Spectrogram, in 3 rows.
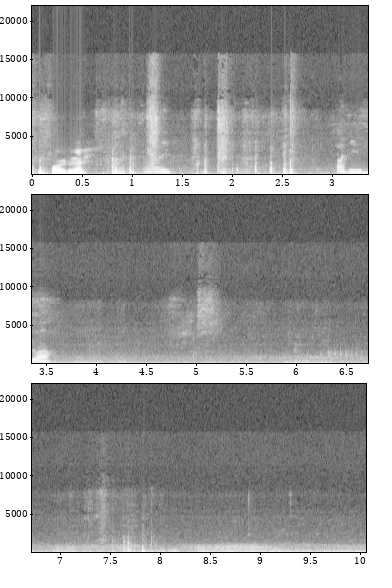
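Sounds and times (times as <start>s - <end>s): child saying a word: 3.0s - 3.6s.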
